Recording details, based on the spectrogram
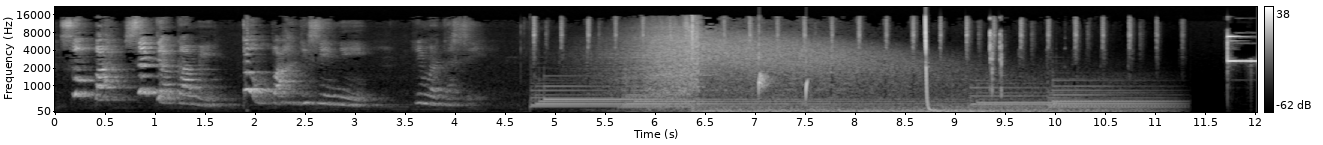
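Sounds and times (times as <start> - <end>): background music: 4.8 - 11.4.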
